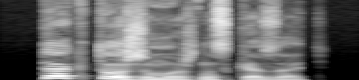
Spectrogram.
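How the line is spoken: Dry. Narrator (Russian): сухо заметила Зависть

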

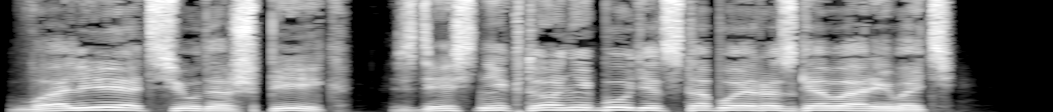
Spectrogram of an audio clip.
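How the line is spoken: Orc's booming drone. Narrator (Russian): прогудел орк

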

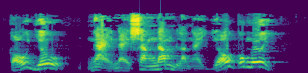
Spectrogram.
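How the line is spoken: Frenzied shout. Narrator (Vietnamese): Lý Mộng quát điên cuồng

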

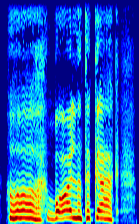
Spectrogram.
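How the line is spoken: Woman moaning. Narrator (Russian): простонала женщина

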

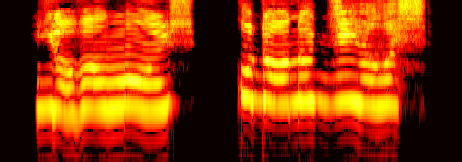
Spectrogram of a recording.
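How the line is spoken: Anxious squeak. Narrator (Russian): встревоженно пропищала Амур

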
